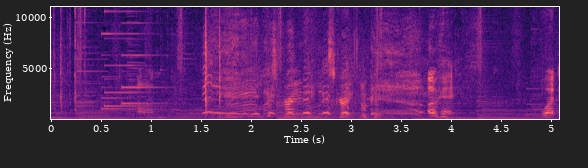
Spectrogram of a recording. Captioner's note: giggling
